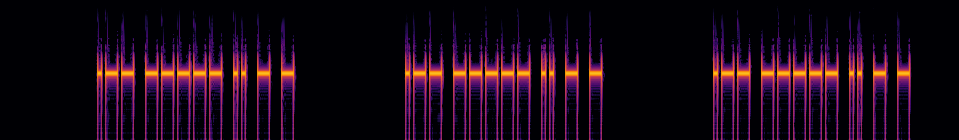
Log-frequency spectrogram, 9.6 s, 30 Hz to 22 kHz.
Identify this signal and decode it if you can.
Morse code, heard as a keyed tone, about 30 wpm, 700 Hz. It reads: W0ITT W0ITT W0ITT
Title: Call Signs Repeated 2x - 30wpm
